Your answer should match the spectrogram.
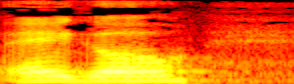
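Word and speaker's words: ego (ἐγώ): E-G, long O, ego.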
